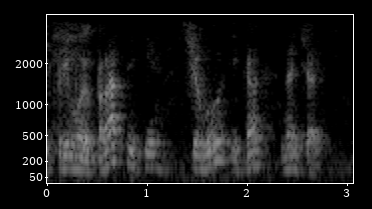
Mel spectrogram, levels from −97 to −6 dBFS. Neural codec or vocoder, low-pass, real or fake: none; 3.6 kHz; real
